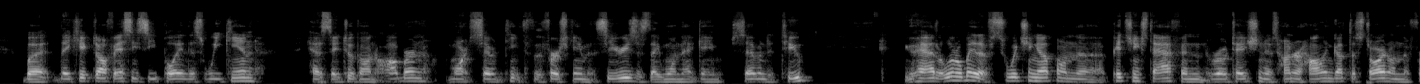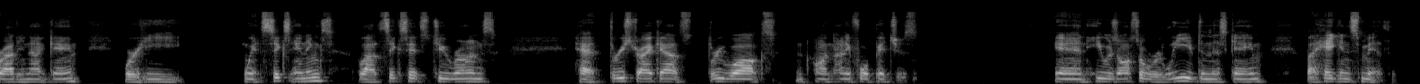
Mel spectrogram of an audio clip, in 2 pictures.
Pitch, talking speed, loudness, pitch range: 145 Hz, 175 wpm, -28 LUFS, 125-175 Hz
